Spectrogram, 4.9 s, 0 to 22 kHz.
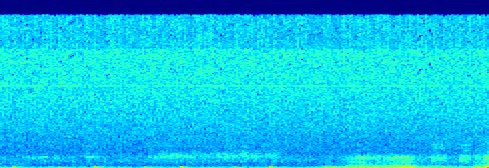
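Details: Real self-recording made while sleeping: regular low heart thumps at about 70 a minute, then a louder low rumbling breath or snore begins and masks them; normal heartbeat.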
